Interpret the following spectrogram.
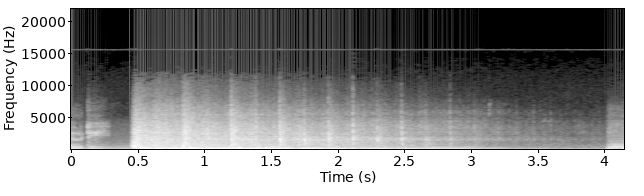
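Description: A sudden loud dramatic hit in the film score about half a second in: a quick run of percussion strokes over a low held tone, dying away over about three seconds.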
